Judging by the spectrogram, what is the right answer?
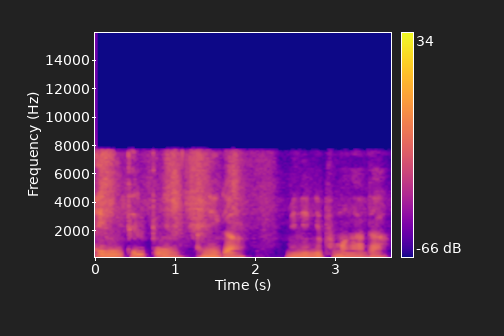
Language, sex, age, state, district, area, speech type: Manipuri, female, 45-60, Manipur, Kangpokpi, urban, read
